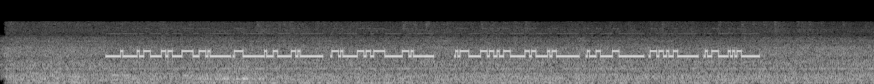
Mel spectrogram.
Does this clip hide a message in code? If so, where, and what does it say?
Yes: TTY/TDD text telephone tones (45.45 baud Baudot) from 1.1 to 7.6 s, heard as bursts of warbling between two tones, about 400 Hz shift, 1600 Hz centre, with phone line noise and the noise of a subway station. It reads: ALTHOUGH THE ALBUM WAS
